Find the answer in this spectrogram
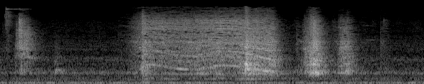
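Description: Cordless drill running in one burst of about a second and a half under load at a screw hole of a plastic toilet outlet base, its motor pitch dipping and then rising. Short handling knocks come just before and just after it.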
